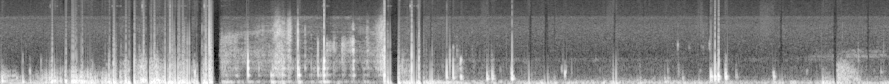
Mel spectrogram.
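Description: Low gurgling and rumbling with irregular bubbling pops and rubbing noise: ordinary bowel sounds, stomach growling.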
